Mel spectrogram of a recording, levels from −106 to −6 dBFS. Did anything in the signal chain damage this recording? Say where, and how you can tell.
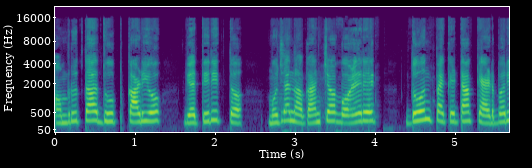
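Yes. From 2.83 to 4.44 s the speech turns choppy and robotic, with nine short holes up to 62 ms. This is repeated packet loss on the network, each gap patched by extending the last sound.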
